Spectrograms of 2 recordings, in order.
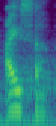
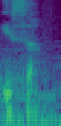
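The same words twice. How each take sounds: First: It begins with a sound like 'ice'. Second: It does not begin like 'ice'. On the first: It links the rune to ice. "you could see this as ice. That's why I say Isa" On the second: It is the name's true form. "but it's really Isa"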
